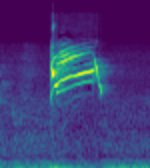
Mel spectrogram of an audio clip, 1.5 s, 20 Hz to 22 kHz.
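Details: Trained goldfinch hybrid (mixto jilguero) from 2011, a caged singing bird: a single half-second burst of bright, stacked, slightly descending whistled notes, clean against a quiet low hum.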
